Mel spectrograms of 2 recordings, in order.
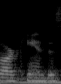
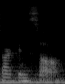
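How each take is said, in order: First: The word ends sounding like 'Kansas'. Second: The word ends sounding like 'saw'. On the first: The speaker calls it wrong. "It's not Arkansas" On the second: The speaker calls it right. "It's Arkansas, like S A W"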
